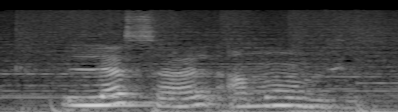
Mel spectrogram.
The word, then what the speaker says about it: la salle à manger: En francés, la salle à manger. La A se pronuncia bastante cerrada, casi como una O. La salle à manger.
